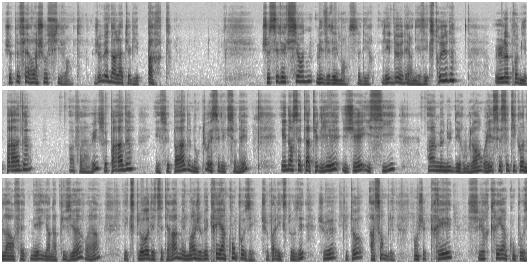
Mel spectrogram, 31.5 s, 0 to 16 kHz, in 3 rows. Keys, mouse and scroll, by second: 3.7 click, 8.0 ctrl+click, 10.1 ctrl+click, 13.6 ctrl+click, 22.1 click.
